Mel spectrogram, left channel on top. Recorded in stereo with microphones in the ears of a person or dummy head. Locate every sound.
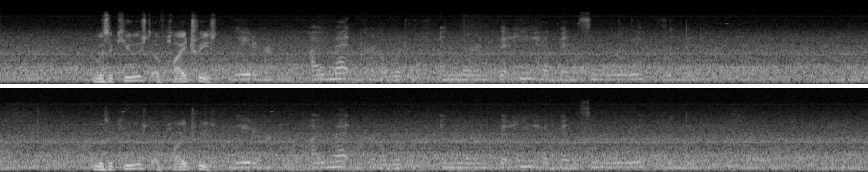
0.9 s a man speaking: 55° left (ahead or behind)
2.3 s a woman speaking: 25° left (ahead or behind)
